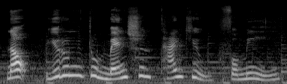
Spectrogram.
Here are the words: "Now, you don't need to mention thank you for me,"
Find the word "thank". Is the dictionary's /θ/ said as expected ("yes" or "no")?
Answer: no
